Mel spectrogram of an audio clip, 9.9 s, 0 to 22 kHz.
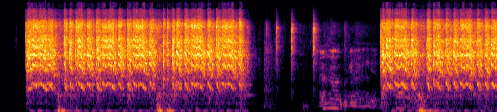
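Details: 2004 Suzuki Katana four-cylinder, sitting over a year, first run on a temporary fuel tank: crisp fast-firing revs, brief drop-out, then catches and runs strong and even; later oil leak at oil cooler fitting.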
